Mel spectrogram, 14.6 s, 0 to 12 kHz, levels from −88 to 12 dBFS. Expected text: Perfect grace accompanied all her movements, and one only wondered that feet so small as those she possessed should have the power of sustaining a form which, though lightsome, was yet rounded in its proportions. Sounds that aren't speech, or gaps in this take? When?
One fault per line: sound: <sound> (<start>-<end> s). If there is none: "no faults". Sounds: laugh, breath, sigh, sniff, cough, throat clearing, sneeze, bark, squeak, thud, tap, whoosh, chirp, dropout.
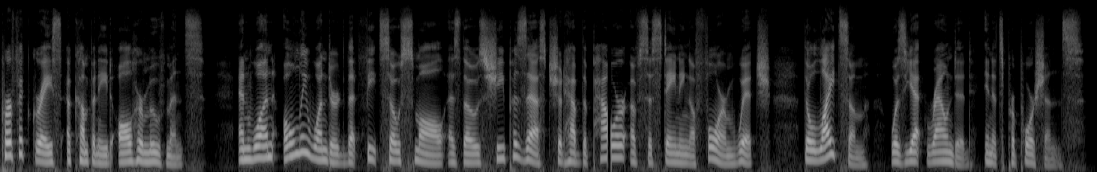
sound: dropout (8.1-8.2 s)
